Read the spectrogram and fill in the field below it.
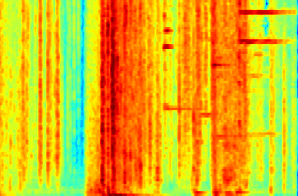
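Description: A bright magical chime rings out as an item is picked up.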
